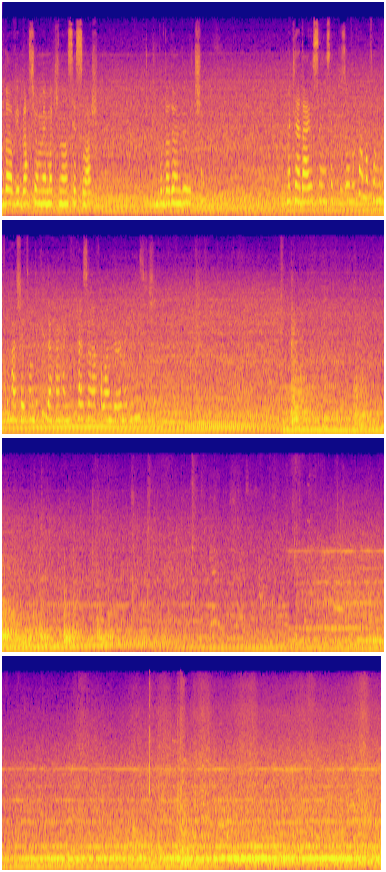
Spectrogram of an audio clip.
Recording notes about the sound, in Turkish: üç yıl sonra ilk kez vapura binerken kayıttayız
